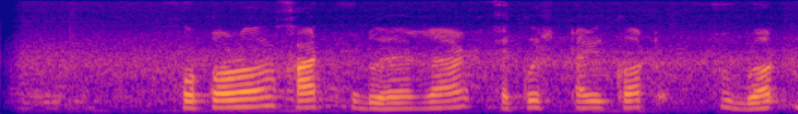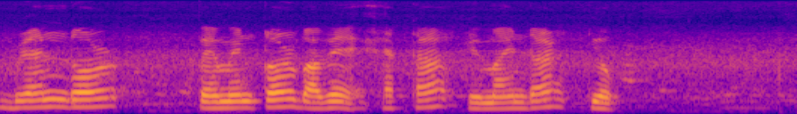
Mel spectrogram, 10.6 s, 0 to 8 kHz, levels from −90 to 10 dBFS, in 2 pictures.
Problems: constant background noise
